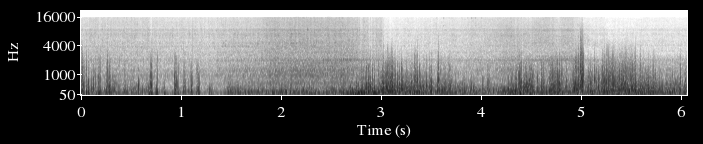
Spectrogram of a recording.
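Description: Motorcycle running along at riding speed, with wind buffeting the phone's microphone in uneven gusts; it is louder from about three seconds in.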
